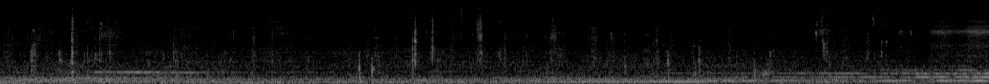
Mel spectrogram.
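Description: A man biting into a soft-bun steak and cheese sandwich and chewing with his mouth close to the microphone, small wet mouth clicks scattered through, over a faint low hum.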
